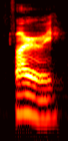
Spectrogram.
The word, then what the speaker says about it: fiery: Fury. Fury. How do you say that word? Fiery. Oh, yeah. Fiery.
